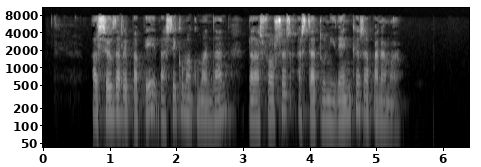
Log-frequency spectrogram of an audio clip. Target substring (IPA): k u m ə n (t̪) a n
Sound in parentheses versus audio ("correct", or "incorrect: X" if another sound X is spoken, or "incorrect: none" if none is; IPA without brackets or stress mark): incorrect: d̪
